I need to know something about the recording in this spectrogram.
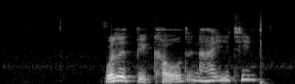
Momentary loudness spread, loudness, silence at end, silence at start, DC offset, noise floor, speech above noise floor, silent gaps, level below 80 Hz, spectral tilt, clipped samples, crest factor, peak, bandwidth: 14 LU; -20 LUFS; 0.3 s; 1.05 s; under 0.1%; -61 dBFS; 42 dB; none; -56 dBFS; -7.5 dB/octave; under 0.1%; 20 dB; 0 dBFS; 9.4 kHz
